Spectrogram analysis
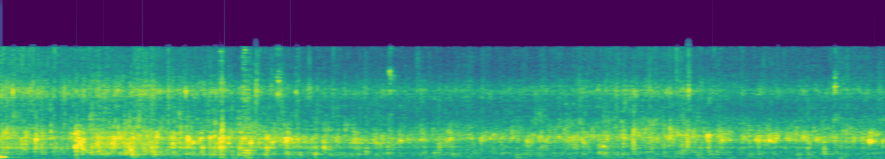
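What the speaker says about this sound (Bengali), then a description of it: "এদিকে মাছ ভাজা হচ্ছে, ভাজা বসিয়ে দিয়েছি" Rohu fish pieces fry in hot oil in a home kitchen, a dense continuous sizzle and crackle that stays close and fairly loud throughout with no voices.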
